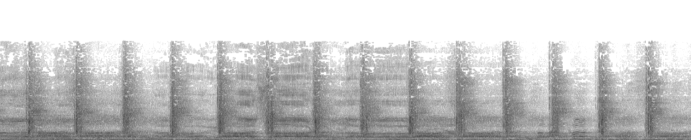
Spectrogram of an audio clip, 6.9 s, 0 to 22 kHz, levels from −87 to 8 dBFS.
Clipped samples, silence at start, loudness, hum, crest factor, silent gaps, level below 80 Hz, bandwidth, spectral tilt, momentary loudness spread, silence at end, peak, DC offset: under 0.1%; 0 s; -22 LUFS; none; 22 dB; none; -42 dBFS; 16 kHz; -2 dB/octave; 5 LU; 0 s; -2 dBFS; under 0.1%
